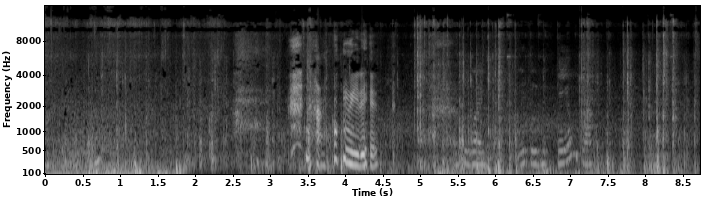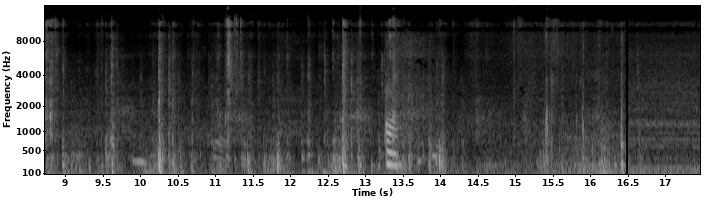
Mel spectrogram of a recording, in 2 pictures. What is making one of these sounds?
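A suitcase bumps and clatters up stone steps.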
